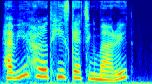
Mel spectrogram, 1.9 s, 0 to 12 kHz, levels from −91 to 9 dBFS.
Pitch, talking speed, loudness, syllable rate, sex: 250 Hz, 220 wpm, -18 LUFS, 6.2 syllables/s, female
